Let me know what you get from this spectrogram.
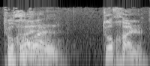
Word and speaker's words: Tuchel: Tu me confirmes comment on prononce? – Tuchel. – Comme une tourelle, ça.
